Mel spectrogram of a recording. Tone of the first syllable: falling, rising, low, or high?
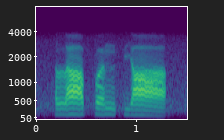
high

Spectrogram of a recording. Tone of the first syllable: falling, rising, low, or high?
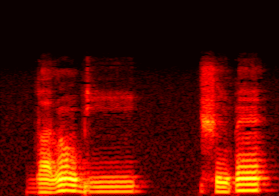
low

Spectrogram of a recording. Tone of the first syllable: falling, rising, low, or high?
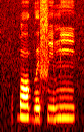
high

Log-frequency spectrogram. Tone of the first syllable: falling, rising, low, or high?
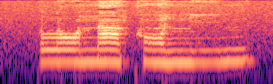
low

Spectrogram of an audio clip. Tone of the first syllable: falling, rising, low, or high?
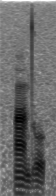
low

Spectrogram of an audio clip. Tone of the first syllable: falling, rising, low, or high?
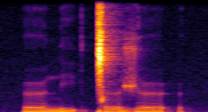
low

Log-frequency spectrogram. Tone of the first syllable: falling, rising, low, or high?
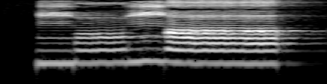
rising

